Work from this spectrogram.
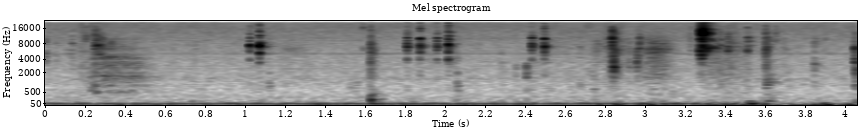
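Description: Fingers typing on a computer keyboard, a loose run of light clicks and taps at an irregular pace, fairly close and quiet, with no talking over them.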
